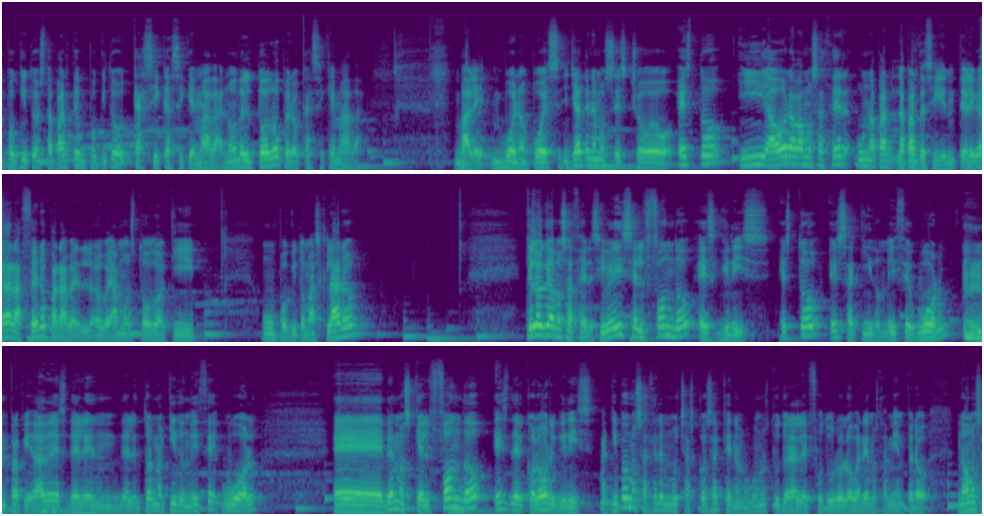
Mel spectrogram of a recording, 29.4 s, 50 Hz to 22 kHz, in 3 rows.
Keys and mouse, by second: 9.8 KP_0.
